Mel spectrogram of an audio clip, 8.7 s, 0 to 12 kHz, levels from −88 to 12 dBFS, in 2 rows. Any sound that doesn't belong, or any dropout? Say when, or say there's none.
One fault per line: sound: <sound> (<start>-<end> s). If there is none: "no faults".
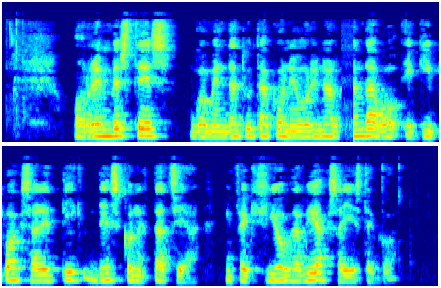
sound: dropout (3.4-3.5 s)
